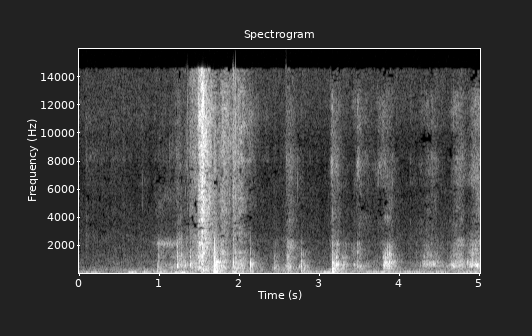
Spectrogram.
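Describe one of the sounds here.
Scissors snip through cardboard.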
